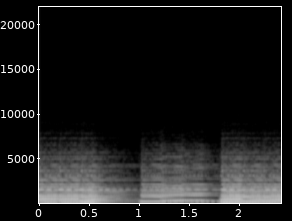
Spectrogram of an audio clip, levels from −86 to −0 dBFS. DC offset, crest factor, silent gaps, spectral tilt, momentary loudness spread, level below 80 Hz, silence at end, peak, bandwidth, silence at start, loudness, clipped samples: under 0.1%; 14 dB; none; -7.5 dB/octave; 10 LU; -64 dBFS; 0 s; -10 dBFS; 7.8 kHz; 0 s; -25 LUFS; under 0.1%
